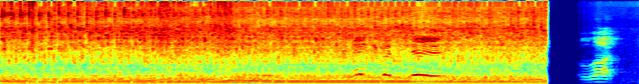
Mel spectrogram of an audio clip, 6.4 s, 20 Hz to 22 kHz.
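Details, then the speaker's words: Honda CB750 four-cylinder under restoration, running on all cylinders without exhaust or airbox, getting hot: revs lift and hang high, slow to drop back to idle; owner suspects a vacuum leak, untuned. "Sounds like it's got a vacuum leak there, so it's sort of taking a long time to come down"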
